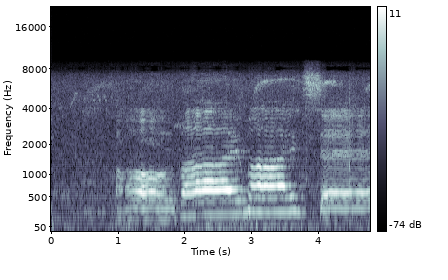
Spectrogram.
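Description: A young man sings loudly in long, held notes nearby.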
